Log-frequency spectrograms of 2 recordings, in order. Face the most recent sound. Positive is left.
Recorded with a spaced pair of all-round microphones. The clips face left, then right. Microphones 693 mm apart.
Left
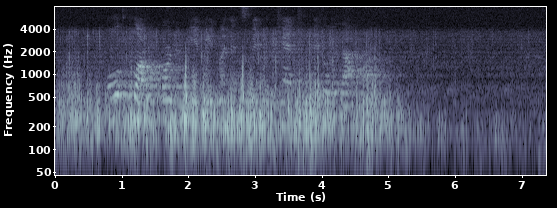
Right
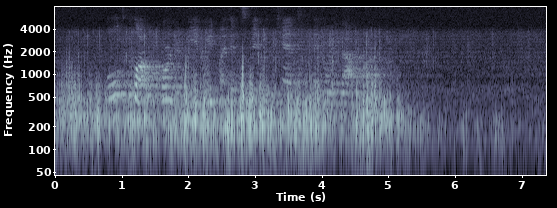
turn(degrees=25)  # may be behind; listen again after turning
